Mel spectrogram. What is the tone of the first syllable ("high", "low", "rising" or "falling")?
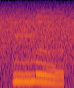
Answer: falling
